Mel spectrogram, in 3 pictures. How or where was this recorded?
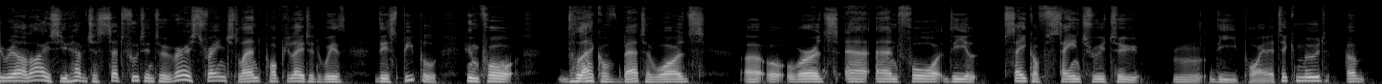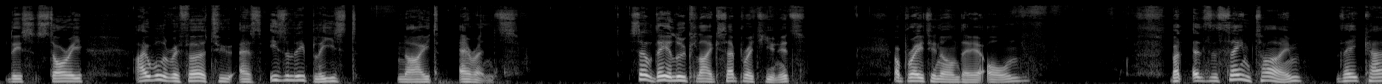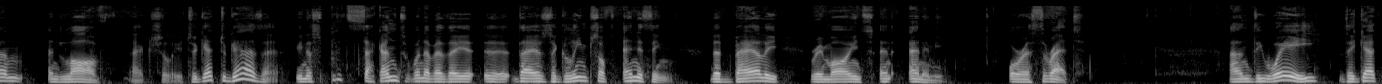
outdoors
